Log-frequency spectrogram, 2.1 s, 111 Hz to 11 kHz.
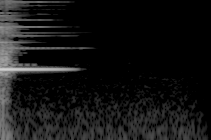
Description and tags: Sample pack of an Indonesian toy gamelan metallophone recorded with Zoom H1.
gamelan, hit, metal, metallic, metallophone, percussion, percussive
